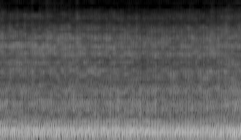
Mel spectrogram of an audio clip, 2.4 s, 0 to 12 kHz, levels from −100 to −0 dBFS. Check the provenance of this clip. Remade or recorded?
remade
